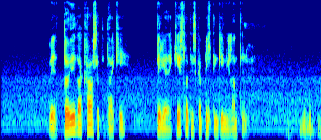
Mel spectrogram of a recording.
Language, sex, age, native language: Icelandic, male, 40-49, Icelandic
